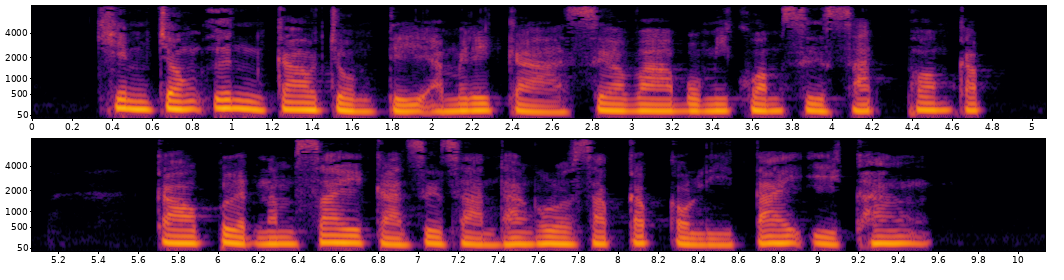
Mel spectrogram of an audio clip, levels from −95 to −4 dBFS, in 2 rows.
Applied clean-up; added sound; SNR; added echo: none; none; none; none.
